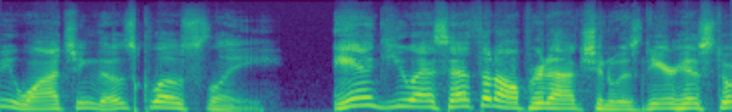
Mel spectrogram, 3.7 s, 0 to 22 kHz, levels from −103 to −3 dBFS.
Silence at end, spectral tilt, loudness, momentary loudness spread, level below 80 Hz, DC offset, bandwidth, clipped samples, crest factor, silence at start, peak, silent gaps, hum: 0 s; -4.5 dB/octave; -21 LUFS; 9 LU; -54 dBFS; under 0.1%; 19.5 kHz; under 0.1%; 16 dB; 0 s; -4 dBFS; none; none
